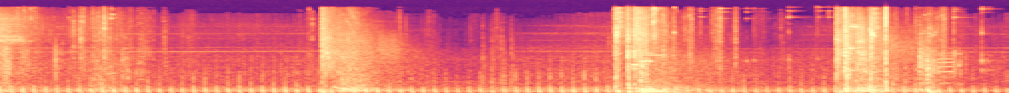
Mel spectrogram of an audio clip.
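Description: Bursts of assault rifle gunfire in Warzone, several loud volleys over a steady rhythmic running patter.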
